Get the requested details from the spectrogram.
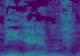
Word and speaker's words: Knigge: Eh, y el apellido se escribe V-O-N y después K-N-I-G-G-E. El señor von Nigge no solamente era afín a estos conceptos de sabiduría y de eh, rebelión contra el status quo.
